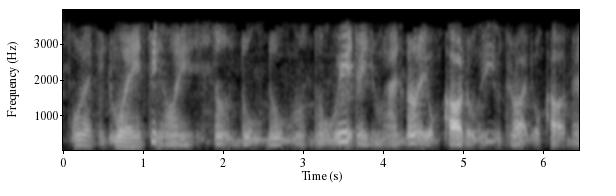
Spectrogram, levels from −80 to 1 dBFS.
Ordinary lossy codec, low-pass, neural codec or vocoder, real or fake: MP3, 24 kbps; 3.6 kHz; autoencoder, 22.05 kHz, a latent of 192 numbers a frame, VITS, trained on one speaker; fake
